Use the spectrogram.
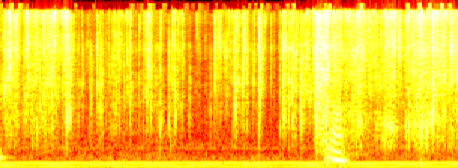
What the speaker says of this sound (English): just cut the bag open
